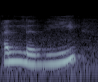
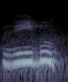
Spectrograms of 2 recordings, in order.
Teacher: زی نہیں کہنا ہے، سیٹی کی آواز نہ آئے، نرمی کے ساتھ پڑھنا ہے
